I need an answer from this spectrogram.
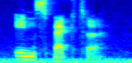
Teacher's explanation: we emphasize the second syllable in english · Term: stress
